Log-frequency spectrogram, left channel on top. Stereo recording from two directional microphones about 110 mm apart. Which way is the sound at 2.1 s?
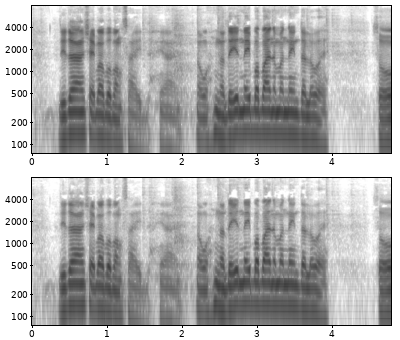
35° right (ahead or behind).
